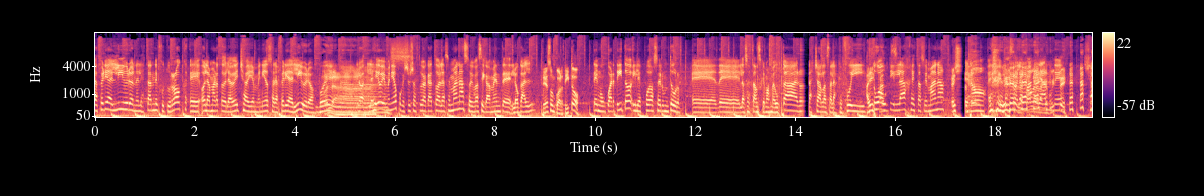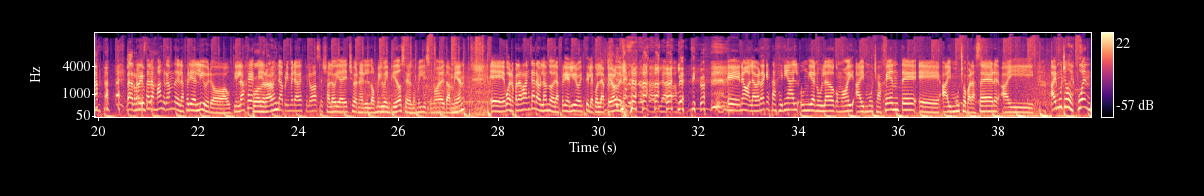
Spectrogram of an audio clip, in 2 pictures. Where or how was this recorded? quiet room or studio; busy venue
busy venue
